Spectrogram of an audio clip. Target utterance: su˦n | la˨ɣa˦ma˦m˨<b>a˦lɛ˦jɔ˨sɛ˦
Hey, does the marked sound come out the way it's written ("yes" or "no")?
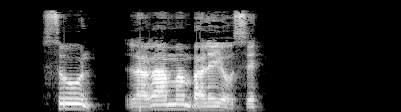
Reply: yes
